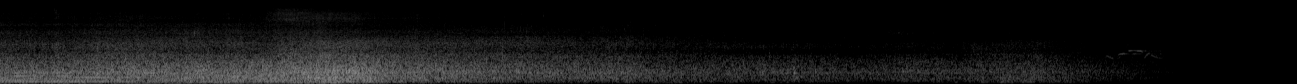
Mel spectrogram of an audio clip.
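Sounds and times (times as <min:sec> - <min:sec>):
ocean relaxing music: 0:00.0 - 0:05.4.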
